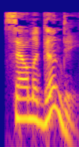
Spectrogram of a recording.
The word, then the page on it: salmagundi: British English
